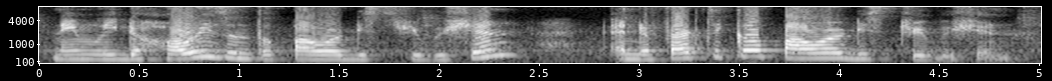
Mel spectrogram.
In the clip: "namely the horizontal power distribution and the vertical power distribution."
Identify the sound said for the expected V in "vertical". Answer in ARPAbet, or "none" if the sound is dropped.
P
